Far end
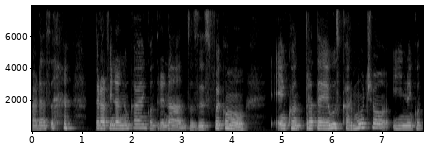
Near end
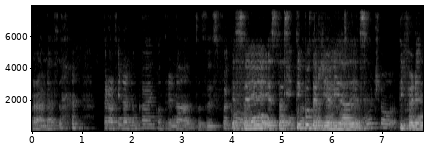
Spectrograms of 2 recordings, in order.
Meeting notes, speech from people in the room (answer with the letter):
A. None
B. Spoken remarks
B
